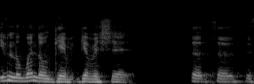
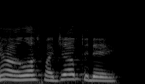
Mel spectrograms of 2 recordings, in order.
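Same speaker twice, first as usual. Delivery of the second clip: high, fake-tearful crybaby whine and moan; 8 semitones higher than usual. Acting out someone telling her they lost their job: mock crying complaint. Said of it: "come crying to her like".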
